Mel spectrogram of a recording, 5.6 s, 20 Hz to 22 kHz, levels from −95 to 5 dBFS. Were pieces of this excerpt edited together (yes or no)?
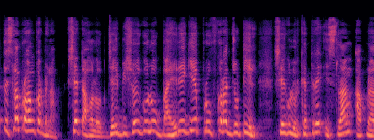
yes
